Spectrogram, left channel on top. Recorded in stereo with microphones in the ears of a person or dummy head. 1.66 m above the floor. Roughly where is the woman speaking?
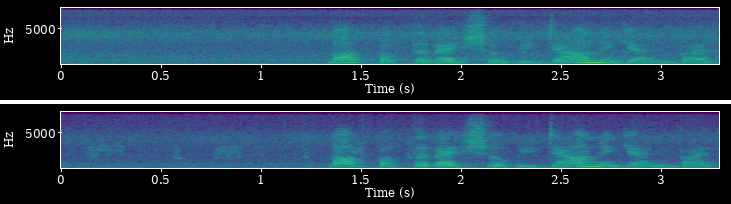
Centre.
